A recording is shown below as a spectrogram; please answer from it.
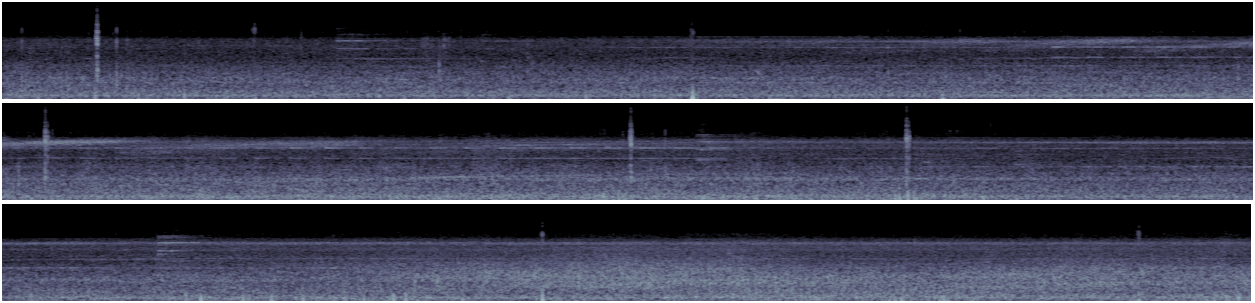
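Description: Steady rumble of passing vehicles, with faint high squealing tones through the first half and a few sharp ticks. The sound swells somewhat louder over the last several seconds.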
